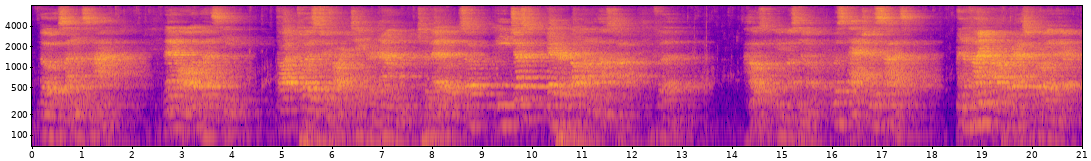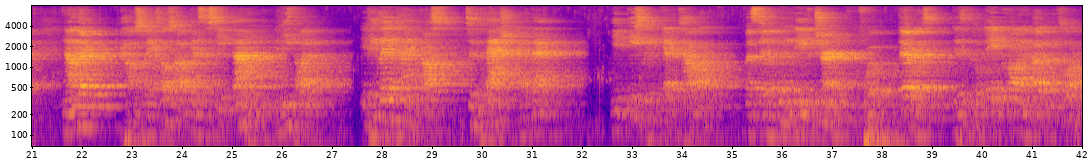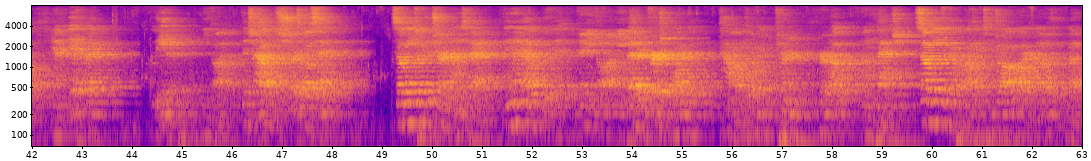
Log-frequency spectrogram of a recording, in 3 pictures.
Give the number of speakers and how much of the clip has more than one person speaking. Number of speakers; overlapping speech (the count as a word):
one, no overlap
